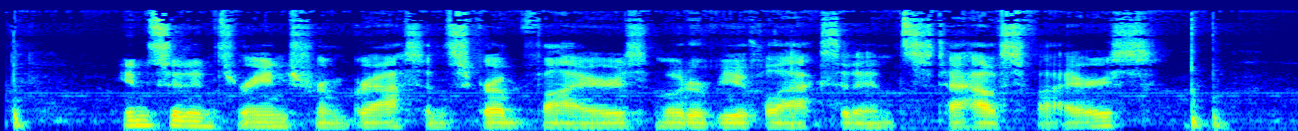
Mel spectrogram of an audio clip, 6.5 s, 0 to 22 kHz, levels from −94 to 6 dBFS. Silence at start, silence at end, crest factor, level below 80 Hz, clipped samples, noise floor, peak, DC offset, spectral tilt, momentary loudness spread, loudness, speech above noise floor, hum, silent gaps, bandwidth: 0.05 s; 0.35 s; 20 dB; -62 dBFS; under 0.1%; -59 dBFS; -12 dBFS; under 0.1%; -3.5 dB/octave; 6 LU; -32 LUFS; 26 dB; none; none; 17 kHz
